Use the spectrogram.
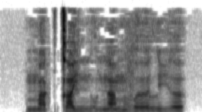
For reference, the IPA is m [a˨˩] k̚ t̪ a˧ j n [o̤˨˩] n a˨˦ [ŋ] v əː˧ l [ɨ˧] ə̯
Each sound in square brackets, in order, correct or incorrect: correct, correct, incorrect: m, incorrect: i˧

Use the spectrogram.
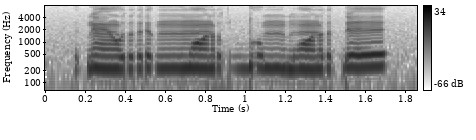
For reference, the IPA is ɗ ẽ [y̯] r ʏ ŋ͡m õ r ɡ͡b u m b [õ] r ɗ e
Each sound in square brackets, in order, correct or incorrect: incorrect: u̯, correct

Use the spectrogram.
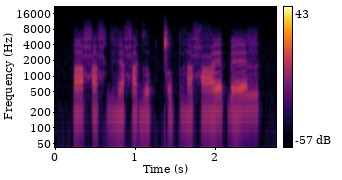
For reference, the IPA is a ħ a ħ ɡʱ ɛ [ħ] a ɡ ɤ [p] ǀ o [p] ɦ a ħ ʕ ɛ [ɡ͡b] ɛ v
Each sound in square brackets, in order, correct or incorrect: correct, correct, correct, incorrect: ɓ

